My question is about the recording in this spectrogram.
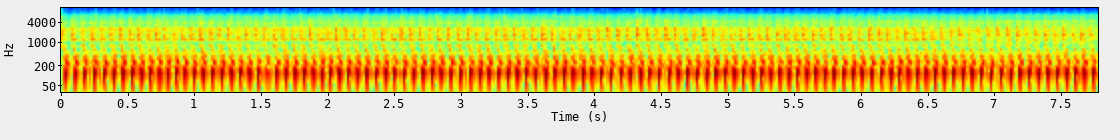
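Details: KTM Duke 390 V2 single-cylinder idle with a crisp, even tick three or four times a second that is often mistaken for the engine head; it is the ECU-driven solenoid purge valve between the evap canister and throttle body, normal ticking.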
